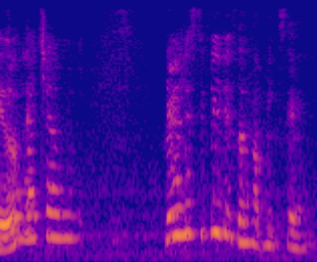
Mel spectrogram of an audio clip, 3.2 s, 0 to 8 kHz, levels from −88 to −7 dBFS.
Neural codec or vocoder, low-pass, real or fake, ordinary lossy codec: none; 7.2 kHz; real; none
